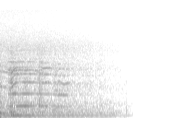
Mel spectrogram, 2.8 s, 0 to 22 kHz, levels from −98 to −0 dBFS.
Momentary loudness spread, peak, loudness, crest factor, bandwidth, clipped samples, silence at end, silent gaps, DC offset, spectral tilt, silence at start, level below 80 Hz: 10 LU; -44 dBFS; -61 LUFS; 20 dB; 15.5 kHz; under 0.1%; 0.85 s; none; under 0.1%; -5 dB/octave; 0 s; -82 dBFS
